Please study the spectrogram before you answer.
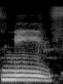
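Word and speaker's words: Niamh: sersa that's Sara does anyone know here to pronounce that in the audience T TIG TIG yeah KN what Neeve but it's Neeve maybe this is the best way to get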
